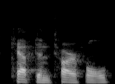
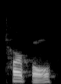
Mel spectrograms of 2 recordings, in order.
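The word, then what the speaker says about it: Tarpals: I was mispronouncing it in my head as Captain Tarful, but it's Tarple.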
